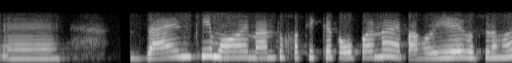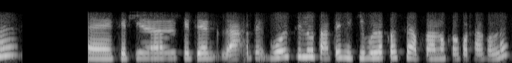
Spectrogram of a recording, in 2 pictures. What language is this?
Assamese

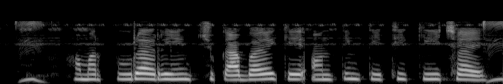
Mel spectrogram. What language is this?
Maithili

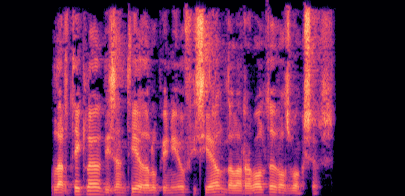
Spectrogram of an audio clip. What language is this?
Catalan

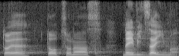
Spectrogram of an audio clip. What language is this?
Czech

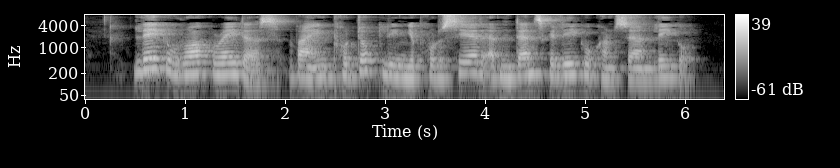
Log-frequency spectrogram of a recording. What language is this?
Danish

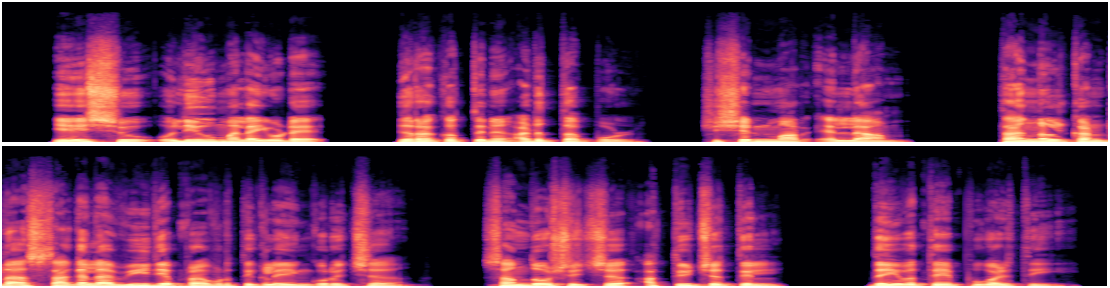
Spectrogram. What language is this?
Malayalam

